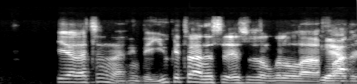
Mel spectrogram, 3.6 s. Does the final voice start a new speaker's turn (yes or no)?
no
